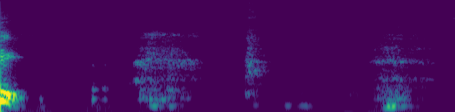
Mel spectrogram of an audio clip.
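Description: A man's word ends, then near silence over a video call, broken by a faint, soft breathy chuckle about half a second in and a shorter breath just after a second.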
